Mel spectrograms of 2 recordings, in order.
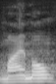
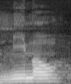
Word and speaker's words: MIMO: the time to vote is it pronounced myo or mimo and it turns out around 65 of the people attending the meeting thought myo was the appropriate way we should go forward around 24 said mimo 35 either in care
